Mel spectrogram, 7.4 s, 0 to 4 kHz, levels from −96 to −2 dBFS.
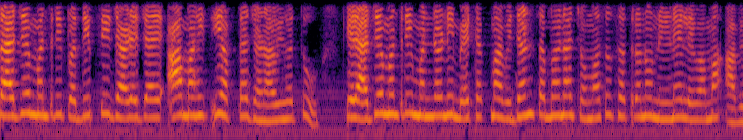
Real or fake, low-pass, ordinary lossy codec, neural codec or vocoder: real; 3.6 kHz; Opus, 24 kbps; none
